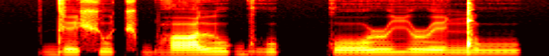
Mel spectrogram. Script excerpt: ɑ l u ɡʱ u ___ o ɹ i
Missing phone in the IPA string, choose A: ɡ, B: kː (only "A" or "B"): B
